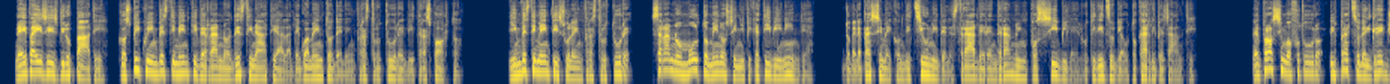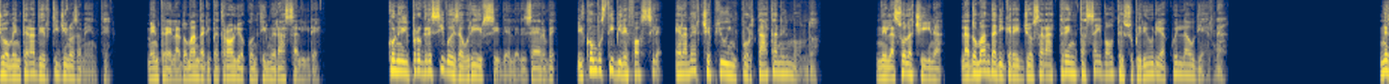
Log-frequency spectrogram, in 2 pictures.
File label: Demo Corporate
